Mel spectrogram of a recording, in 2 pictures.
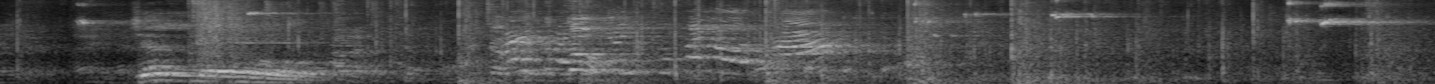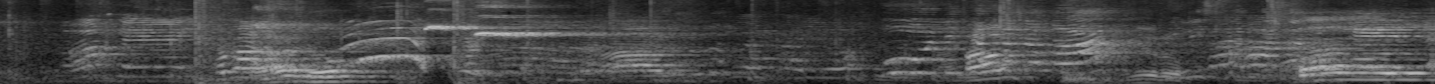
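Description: A basketball game in a large, echoing gym: players calling out and shouting to each other over the ball bouncing on the court floor.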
